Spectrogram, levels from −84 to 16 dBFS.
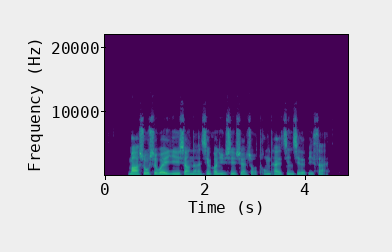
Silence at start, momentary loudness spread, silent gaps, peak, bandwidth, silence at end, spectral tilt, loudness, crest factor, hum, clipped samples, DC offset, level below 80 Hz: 0.45 s; 12 LU; none; -4 dBFS; 10 kHz; 0.4 s; -3.5 dB/octave; -26 LUFS; 22 dB; none; under 0.1%; under 0.1%; -70 dBFS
